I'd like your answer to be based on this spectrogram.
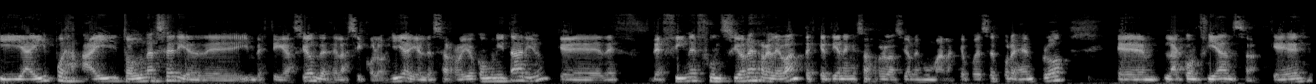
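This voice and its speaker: A man speaks with a Canarian accent at a medium pitch. His intonation is lively and his pace is moderate. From Canary Islands, rural north of Tenerife. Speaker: rural development researcher. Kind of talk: interview. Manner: halting, many fillers.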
